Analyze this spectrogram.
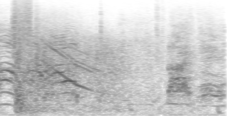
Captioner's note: gunfire continues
